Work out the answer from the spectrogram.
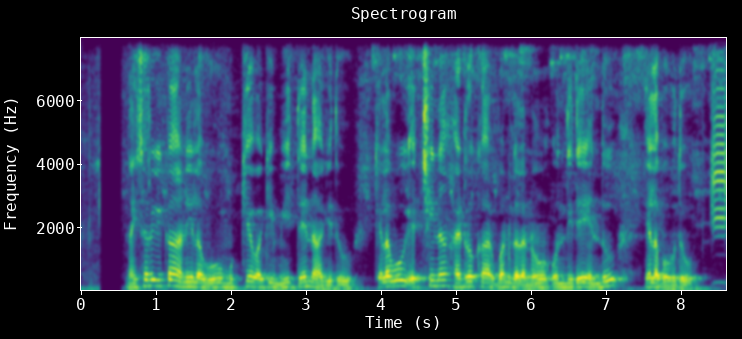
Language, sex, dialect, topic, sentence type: Kannada, male, Mysore Kannada, banking, statement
